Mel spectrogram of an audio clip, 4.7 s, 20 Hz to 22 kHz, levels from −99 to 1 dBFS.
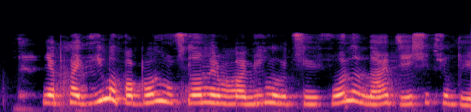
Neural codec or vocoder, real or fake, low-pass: codec, 44.1 kHz, 3.4 kbps, Pupu-Codec; fake; 7.2 kHz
